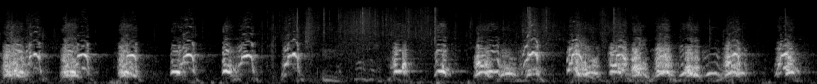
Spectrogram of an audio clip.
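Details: Catahoula Leopard Dogs hold a boar at bay in a washout. Sharp, tonal barks repeat roughly twice a second, with a brief lull and some breathy noise midway, then a dense run of overlapping bays.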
